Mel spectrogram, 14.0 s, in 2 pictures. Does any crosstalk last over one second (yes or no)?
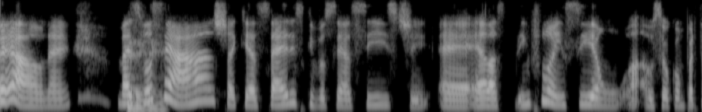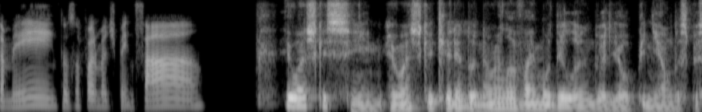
no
